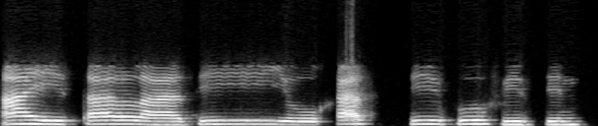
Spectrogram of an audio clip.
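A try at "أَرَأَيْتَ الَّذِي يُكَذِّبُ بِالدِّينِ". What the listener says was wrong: Dinnya panjang ini, madari disukun. Karena ada matobi'i. Panjang.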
